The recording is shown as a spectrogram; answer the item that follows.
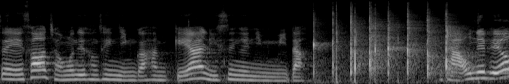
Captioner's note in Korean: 박수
